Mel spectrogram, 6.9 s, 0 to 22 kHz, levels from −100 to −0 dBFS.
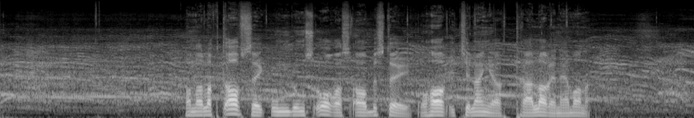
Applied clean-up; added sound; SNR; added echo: none; Crowd; 12 dB; none.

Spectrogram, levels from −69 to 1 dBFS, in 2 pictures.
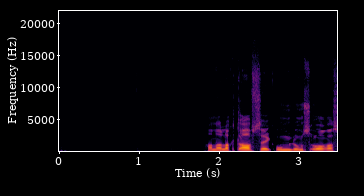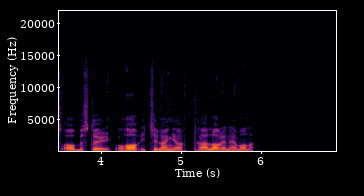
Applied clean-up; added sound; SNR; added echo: none; none; none; none.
